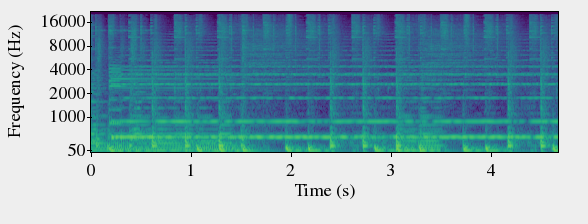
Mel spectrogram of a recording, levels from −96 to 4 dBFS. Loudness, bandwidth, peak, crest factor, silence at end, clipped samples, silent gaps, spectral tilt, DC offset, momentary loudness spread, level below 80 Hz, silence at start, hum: -26 LUFS; over 20 kHz; -8 dBFS; 16 dB; 0 s; under 0.1%; none; -5 dB/octave; under 0.1%; 3 LU; -32 dBFS; 0 s; none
